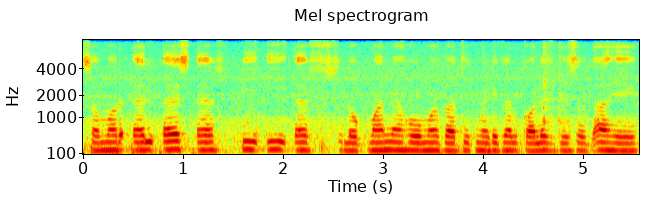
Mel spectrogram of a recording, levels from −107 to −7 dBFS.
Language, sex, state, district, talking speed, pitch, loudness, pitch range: Marathi, male, Maharashtra, Pune, 85 wpm, 150 Hz, -17 LUFS, 145-155 Hz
